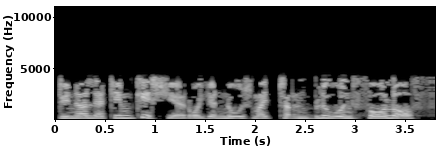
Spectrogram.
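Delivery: a tiny Scots rascal joking merrily; cheerful Scottish Feegle. Acted. Feegle Woolly jokes cheerfully.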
